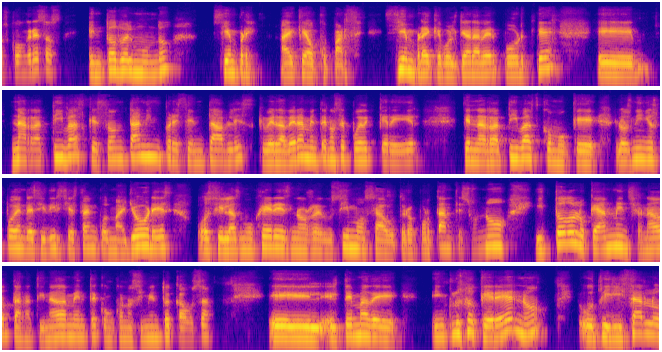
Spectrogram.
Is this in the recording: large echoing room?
no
